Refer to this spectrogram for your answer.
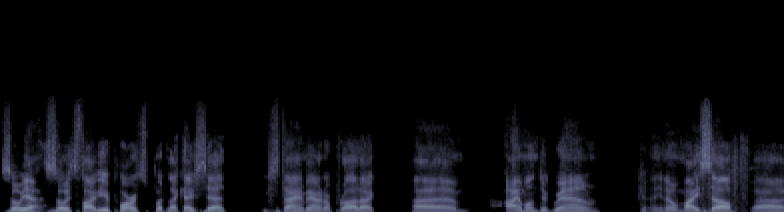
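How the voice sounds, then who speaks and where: Speaking with a French accent, a man with a fairly high pitch keeps a moderate pace and fairly even intonation, the sound dry with no echo and the background quiet. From Quebec. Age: 50s. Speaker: ventilation manufacturer executive. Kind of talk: webinar presentation and Q&A. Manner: halting, many fillers. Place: home room. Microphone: headset.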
